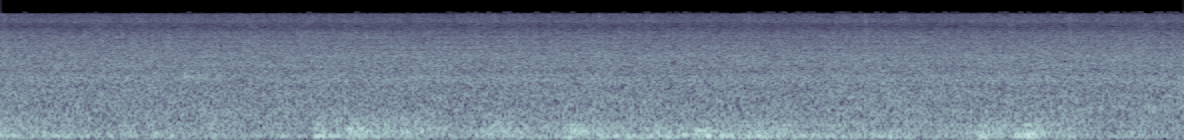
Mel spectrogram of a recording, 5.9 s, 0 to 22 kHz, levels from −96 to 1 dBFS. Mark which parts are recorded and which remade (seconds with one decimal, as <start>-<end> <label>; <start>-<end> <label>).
0.0-2.2 recorded; 2.2-4.5 remade; 4.5-5.9 recorded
